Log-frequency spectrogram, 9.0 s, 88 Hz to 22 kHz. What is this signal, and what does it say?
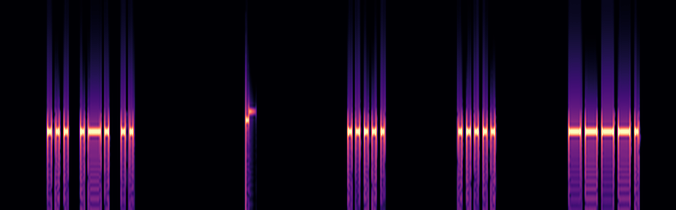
Morse code, heard as a keyed tone, about 22 wpm, spaced as for 11 wpm, 700 Hz. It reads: SRI 559
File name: Top 90 QSO Elements - 6x Character Spacing - 22wpm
